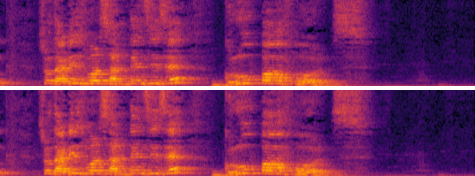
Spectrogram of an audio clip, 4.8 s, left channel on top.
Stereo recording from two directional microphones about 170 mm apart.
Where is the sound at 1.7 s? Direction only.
15° right (ahead or behind).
